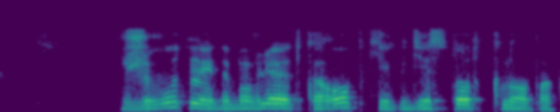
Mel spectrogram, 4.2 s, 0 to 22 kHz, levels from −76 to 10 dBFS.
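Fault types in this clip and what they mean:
AMR wideband (HD Voice) codec: speech is modelled from a pulse-driven vocal tract estimate with noise-filled top band; the rough, raspy texture throughout fits a low mode around 8.85 kbit/s.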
